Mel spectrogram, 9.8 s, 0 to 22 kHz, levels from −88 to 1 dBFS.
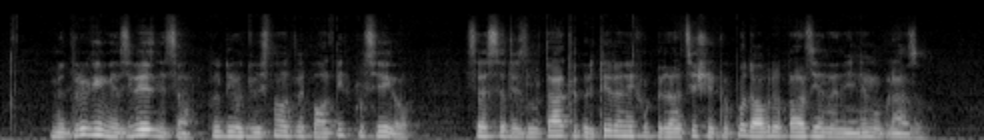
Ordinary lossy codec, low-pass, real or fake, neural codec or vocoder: none; 14.4 kHz; fake; codec, 44.1 kHz, 2.6 kbps, SNAC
